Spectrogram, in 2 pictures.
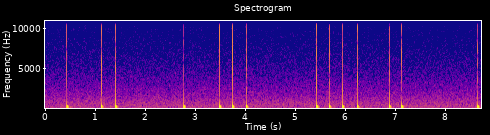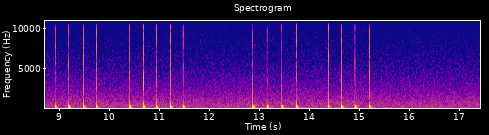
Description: Tap code, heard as knocks on a wall, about 4 knocks a second. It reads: BCRZT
